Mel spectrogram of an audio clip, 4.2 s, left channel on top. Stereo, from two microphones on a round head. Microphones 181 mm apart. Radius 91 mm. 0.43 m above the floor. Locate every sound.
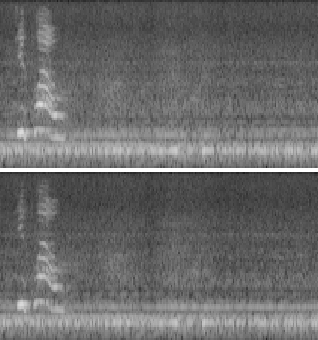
0.2 s a child speaking: 25° left (ahead or behind), 1.0 m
